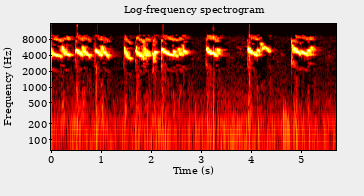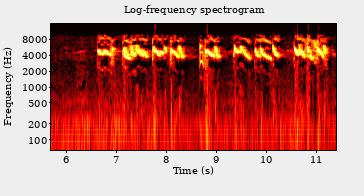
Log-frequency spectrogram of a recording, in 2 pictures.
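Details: Energetic white-eye song: strings of fast, high chirpy warbles repeated in rapid succession, a pause of about two seconds midway, then dense twittering resumes.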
